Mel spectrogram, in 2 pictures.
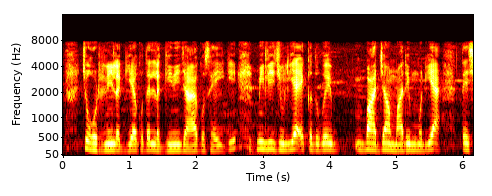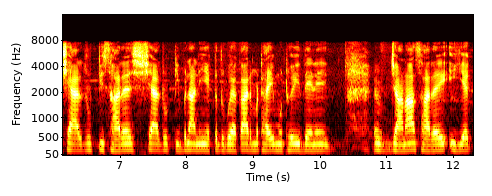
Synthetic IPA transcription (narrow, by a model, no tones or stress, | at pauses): t͡ʃoːʈnĩːləɡiːɛːkʊt̪eːləɡiːnĩːd͡ʒaːaːk̬ʊseiːkimiliːd͡ʒuːliːɛːɪkd̪ʊɡiː | baːd͡ʒaːmãːɾiːmʊɾiːɛːt̪eːʃɛːlɾoːʈiːsaːɾɛ̃ːʃɛːlɾoːʈːiːbənaːniːɪkd̪ʊɡɛːkəɾməʈʰaːiːmʊʈʰoːiːd̪eːneː | d͡ʒaːnãːsaːɾeːiːɛː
